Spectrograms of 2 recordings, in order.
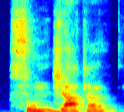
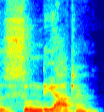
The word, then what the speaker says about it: Sundiata: we'll call them diop but it's j sunjata as opposed to sundiata.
